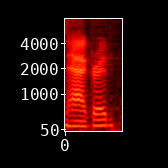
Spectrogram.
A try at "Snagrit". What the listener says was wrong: Snagrit. Well, no, it's Snagrit with a hard T. Snagrit.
